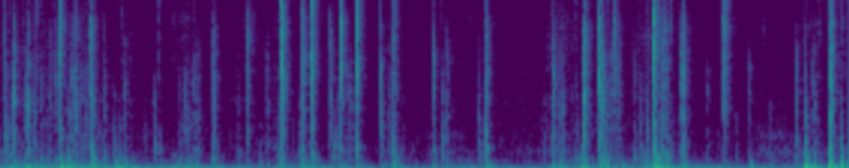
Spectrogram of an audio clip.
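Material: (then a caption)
Thin plastic. A clear plastic umbrella is held open and tilted while its thin plastic canopy, stretched over metal ribs, is handled and tapped with the fingers. The result is a rapid, irregular run of short, dry taps and crinkly clicks with a deep low thump beneath them and bright crackle on top, with almost no ring after each touch.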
